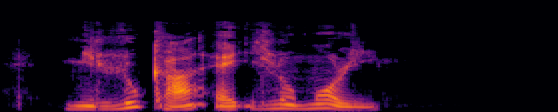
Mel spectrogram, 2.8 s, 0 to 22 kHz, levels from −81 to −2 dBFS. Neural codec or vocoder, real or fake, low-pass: none; real; 9.9 kHz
